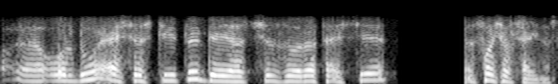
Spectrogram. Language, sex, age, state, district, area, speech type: Kashmiri, female, 60+, Jammu and Kashmir, Srinagar, urban, conversation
